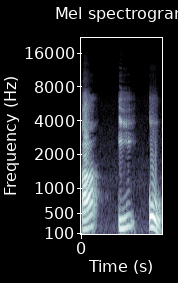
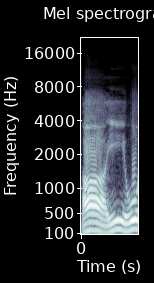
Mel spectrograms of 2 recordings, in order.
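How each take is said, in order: First: The vowels begin with a sharp throat catch. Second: The vowels begin softly without a throat catch. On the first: The speaker calls it right. "അപ്പം ശരിക്ക് അ ഇ ഉ" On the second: The speaker calls it wrong. "ചില ആളുകൾ തസ്ഹീലാക്കിക്കൊണ്ട് തസ്ഹീൽ പോലെ ആ ഈ ഊ എന്നായി പോവും. അങ്ങനെ ആവാൻ പാടില്ല"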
